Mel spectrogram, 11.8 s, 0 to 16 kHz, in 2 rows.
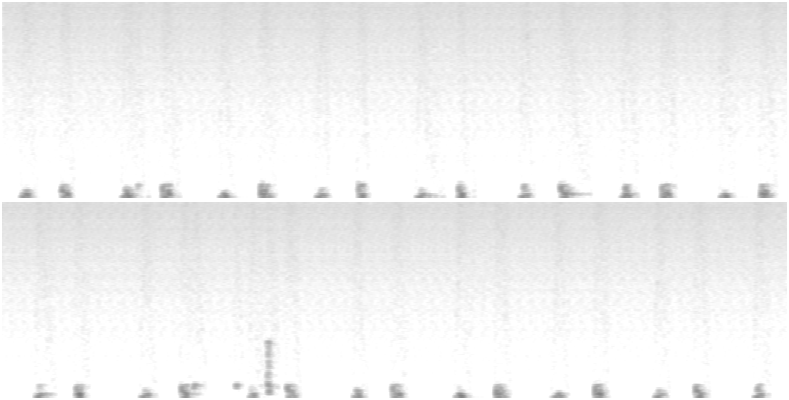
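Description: Steady low double thumps at about 80 beats a minute over faint hiss: a regular heartbeat at rest.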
